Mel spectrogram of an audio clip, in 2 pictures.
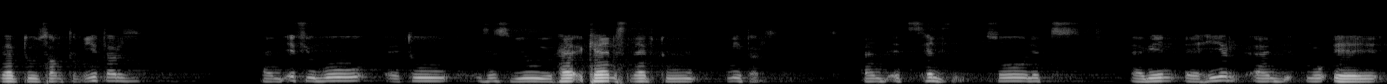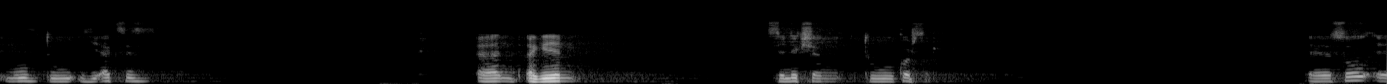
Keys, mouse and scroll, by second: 0.3 g, 2.8 middle click, 6.1 g, 10.7-14.7 middle drag, 13.3 g, 17.0-18.7 drag, 20.1 shift+c, 21.2 shift+s, 24.3 g.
